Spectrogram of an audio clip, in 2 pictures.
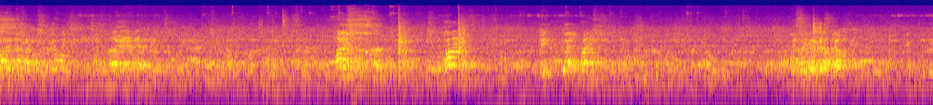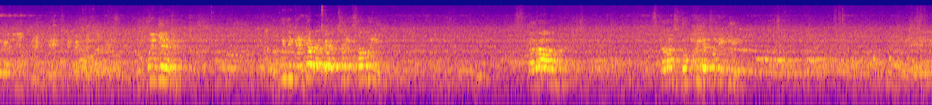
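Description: Young men speak loudly to each other in a large echoing hall.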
